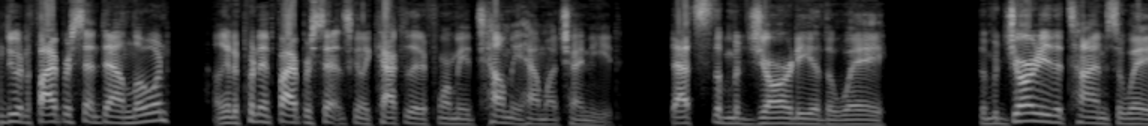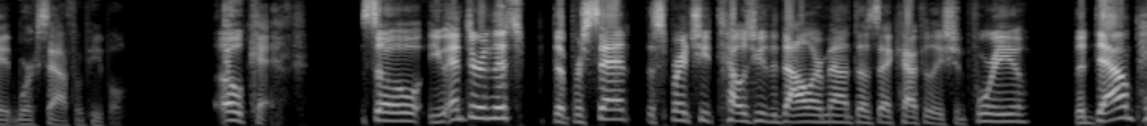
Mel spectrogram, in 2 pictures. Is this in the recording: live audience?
yes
